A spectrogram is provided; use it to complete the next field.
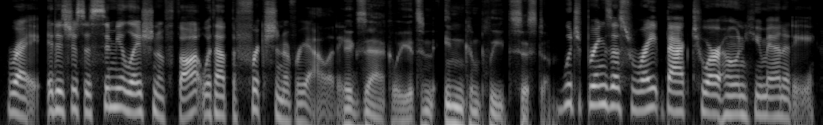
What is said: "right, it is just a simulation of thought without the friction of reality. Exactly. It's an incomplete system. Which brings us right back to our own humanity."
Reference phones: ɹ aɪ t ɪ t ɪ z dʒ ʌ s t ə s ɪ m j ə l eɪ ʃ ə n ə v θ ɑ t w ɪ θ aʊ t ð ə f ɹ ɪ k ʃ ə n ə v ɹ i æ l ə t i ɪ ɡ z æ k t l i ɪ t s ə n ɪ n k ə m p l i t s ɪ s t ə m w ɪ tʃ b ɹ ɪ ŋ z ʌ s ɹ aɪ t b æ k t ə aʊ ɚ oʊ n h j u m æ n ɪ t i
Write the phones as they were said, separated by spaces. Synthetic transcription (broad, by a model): ɹ aɪ t ɪ t ɪ z dʒ ʌ s t ə s ɪ m j ə l eɪ ʃ ə n ə v θ ɑ t w ɪ θ aʊ t ð ə f ɹ ɪ k ʃ ə n ə v ɹ i æ l ə t i ɪ ɡ z æ k t l i ɪ t s n ɪ n k ə m p l i t s ɪ s t ə m w ɪ tʃ b ɹ ɪ ŋ z ʌ s ɹ aɪ t b æ k t ə aʊ ɚ oʊ n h j u m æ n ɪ t i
